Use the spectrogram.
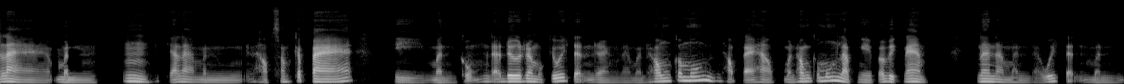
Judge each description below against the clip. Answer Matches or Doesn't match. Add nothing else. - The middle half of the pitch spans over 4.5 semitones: Matches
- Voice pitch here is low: Matches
